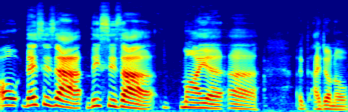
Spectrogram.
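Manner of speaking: loud, hesitant, halting put-on New Zealand accent. Playing a stranger asked about their scent, sort of new zealand accent. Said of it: "maybe sort of a New Zealand accent".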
